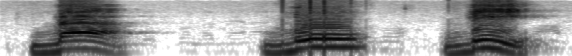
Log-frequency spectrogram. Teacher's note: با دونوں ہونٹوں سے ادا ہوتی ہے، اس طرح کہ دونوں ہونٹ آپس میں ملتے ہیں۔ زبان کو دیکھیں، جب با ادا ہوتی ہے تو زبان بالکل سکون میں ہوتی ہے۔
